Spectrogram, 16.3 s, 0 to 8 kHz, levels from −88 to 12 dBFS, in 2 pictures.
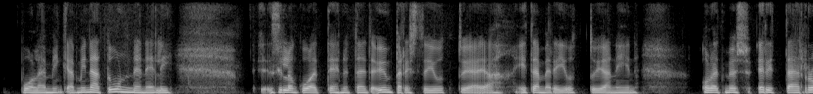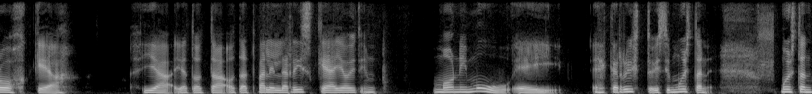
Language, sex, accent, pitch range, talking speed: Finnish, female, native, 155-190 Hz, 120 wpm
